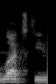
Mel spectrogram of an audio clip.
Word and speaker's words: Lutzke: That's how you say it, people. Lutzke.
